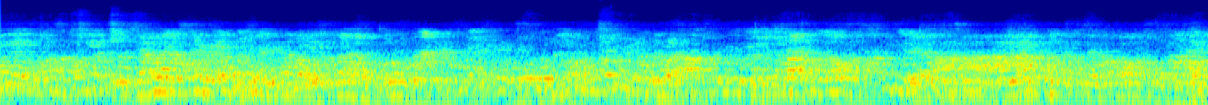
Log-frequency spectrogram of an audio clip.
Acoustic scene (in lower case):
cafe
